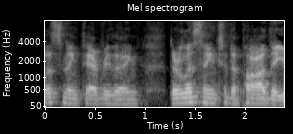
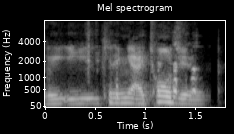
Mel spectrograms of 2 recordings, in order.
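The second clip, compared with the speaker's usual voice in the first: plain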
